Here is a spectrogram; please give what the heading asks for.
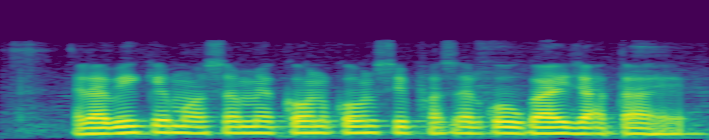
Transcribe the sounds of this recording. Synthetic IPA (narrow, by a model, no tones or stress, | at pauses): ɾəbikemɔːsəmːẽkɔːnkɔːnsipʰəsəlkoʊɡaːid͡ʒaːt̪aɦɛː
